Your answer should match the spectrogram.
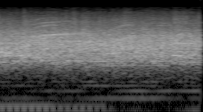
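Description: Recorded crowd applause and cheering played as a sound effect from a podcast soundboard: a steady, dense wash of clapping, switched on suddenly and running on at an even level.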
